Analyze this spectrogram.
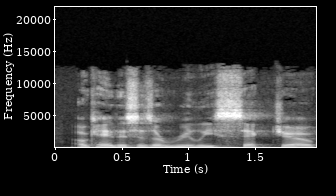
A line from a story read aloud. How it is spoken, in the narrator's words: he said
